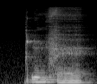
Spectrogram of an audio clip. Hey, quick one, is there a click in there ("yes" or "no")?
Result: no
